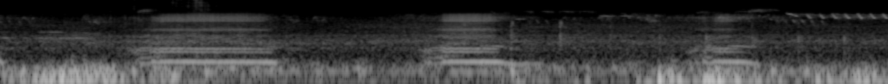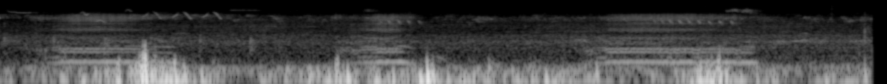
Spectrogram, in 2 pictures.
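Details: Cherry, a female alpaca, sunbathing in her field in the summer sun and snoring; slow rhythmic low breaths roughly every two seconds, each with a faint tonal whine on top, steady and calm.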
